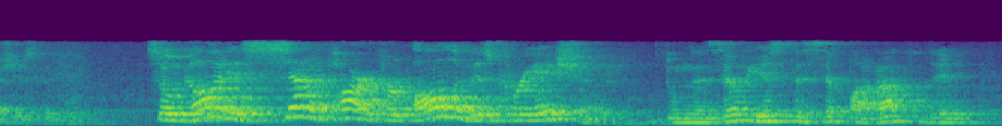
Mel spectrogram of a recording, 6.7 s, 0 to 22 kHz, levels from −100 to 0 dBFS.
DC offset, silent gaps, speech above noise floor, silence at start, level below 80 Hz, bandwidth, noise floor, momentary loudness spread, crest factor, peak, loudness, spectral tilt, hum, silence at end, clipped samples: under 0.1%; none; 24 dB; 0 s; -58 dBFS; 6 kHz; -40 dBFS; 17 LU; 16 dB; -2 dBFS; -16 LUFS; -5 dB/octave; none; 0 s; under 0.1%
